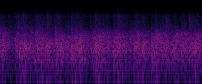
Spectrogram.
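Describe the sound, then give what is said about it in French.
An audience applauding during a church service, dense and steady clapping that fills the whole stretch without clear breaks, moderately loud and even in level. “Si tu es d'accord, il faut que tu acclames le Seigneur.”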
